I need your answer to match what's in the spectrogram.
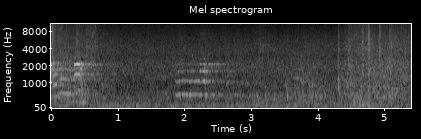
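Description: Common murres give a brief harsh note, then a drawn-out, groaning growl about two seconds in, over steady wind or surf and a later rush of noise.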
